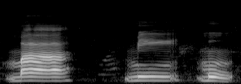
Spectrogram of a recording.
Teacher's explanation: Ma huruf ma mim itu makrijul hurufnya berada di dua bibir bertemu.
